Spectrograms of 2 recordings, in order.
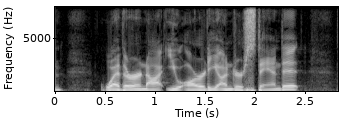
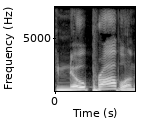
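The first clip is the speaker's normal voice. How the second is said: normal talking voice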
